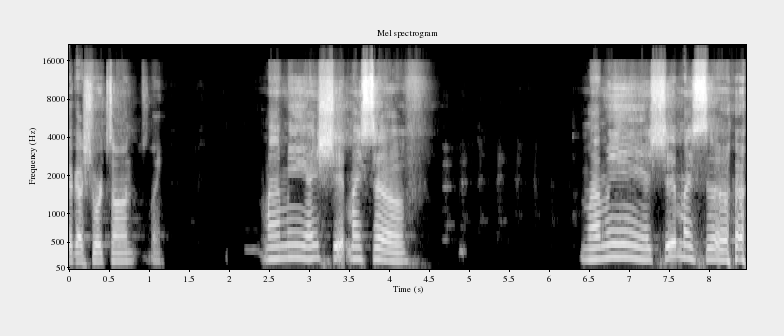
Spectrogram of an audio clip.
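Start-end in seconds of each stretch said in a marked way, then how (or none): 2.4-8.5 put-on small child voice, very slow, very drawn out. Joking about looking like a little kid in a big shirt: imitating a little kid. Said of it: "I look like a little kid".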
